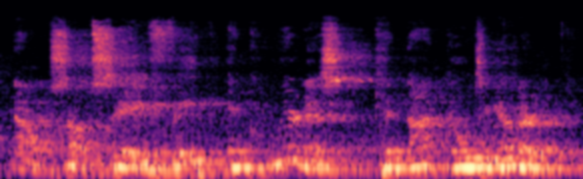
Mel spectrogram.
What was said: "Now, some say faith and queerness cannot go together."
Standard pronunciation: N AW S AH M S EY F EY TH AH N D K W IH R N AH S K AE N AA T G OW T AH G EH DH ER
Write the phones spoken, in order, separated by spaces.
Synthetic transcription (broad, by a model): N AW S AH M S EY F EY TH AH N K W IH R N AH S K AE N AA T G OW T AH G EH DH ER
